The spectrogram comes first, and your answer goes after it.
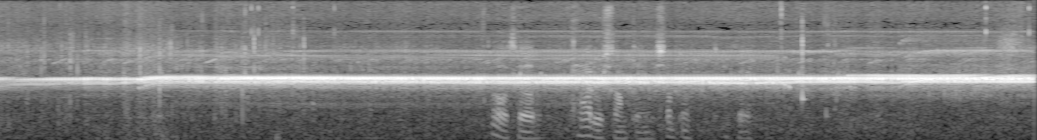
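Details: American toads trilling in spring, a sustained high buzzing tone that rises slightly in pitch early on and then stays level, with several short stretches of people talking in the middle.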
